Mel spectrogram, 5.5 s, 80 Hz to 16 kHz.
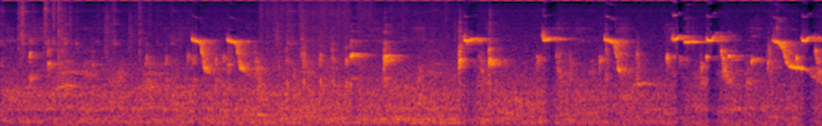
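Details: Java sparrows in the early morning, seven pet birds released from their cage in June 2009, with bright clipped chirps and squeaks mixed with fluttering wingbeats and soft rustling, calls growing busier toward the end.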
